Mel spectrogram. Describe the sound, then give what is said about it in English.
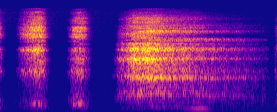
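Two quick, sharp inhales through the nose, then one long, steady breath out that slowly fades, a physiological sigh breathing pattern, with no talking. A new breath begins just as it ends. “If you do that as an adult, a couple in or two to three in and one long out, two to three quick in and one long out, he said on average, three to four uh, series of those uh, will take you right to rest and digest.”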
